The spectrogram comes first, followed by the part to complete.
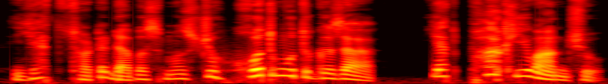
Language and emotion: Kashmiri, disgusted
